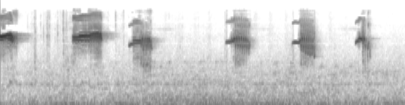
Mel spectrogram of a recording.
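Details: Hungry bird begging while being hand-fed, six sharp high squeaky calls spaced about a second apart, the second longest and loudest, over quiet background.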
